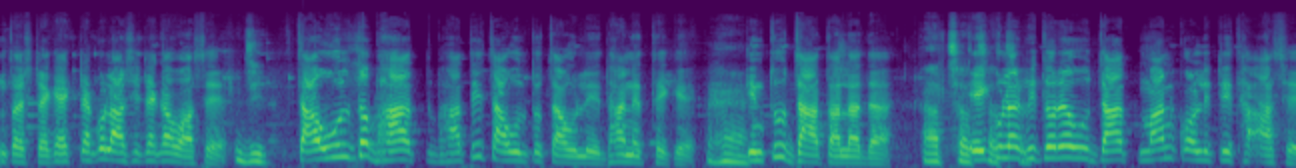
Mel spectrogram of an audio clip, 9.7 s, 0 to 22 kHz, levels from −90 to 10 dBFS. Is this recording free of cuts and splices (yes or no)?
yes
